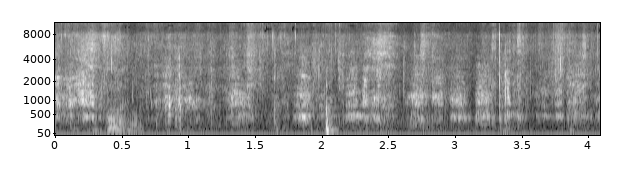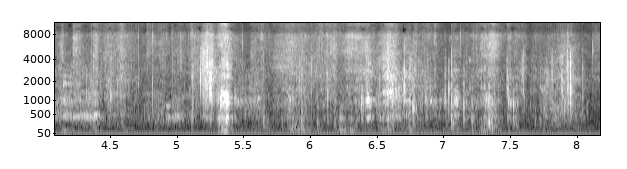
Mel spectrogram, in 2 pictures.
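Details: Two Golden Retrievers at a workplace, excited on realising a lunchtime walk is coming, July 2017. Quick breathy panting runs throughout with short louder bursts, plus faint rustling and background noise.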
